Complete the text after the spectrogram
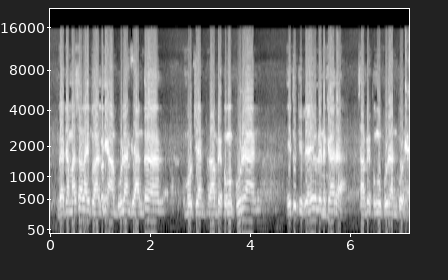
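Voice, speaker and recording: Noticeable background noise sits behind a man talking very fast at a fairly high pitch. His intonation is fairly even and his loudness very even. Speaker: army officer. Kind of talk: online live discussion. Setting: Instagram live video call. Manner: halting, formal.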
